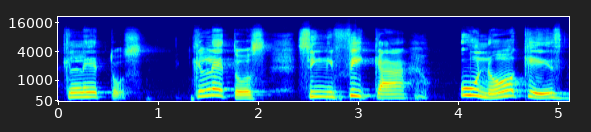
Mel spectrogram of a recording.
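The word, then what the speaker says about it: κλητός: La palabra llamado viene de una palabra griega que se pronuncia kletos.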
